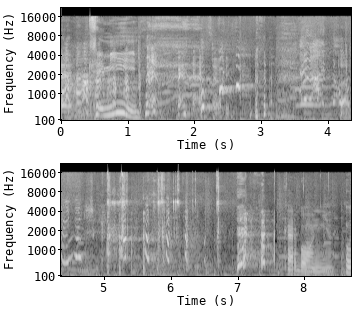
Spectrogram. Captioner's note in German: Lachen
